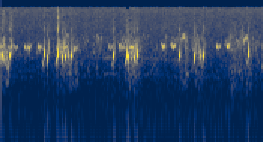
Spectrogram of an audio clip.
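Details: Common quail sound for hunting: crisp, high clipped notes grouped in twos and threes, about once per second, each group followed by a short steady piping note.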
